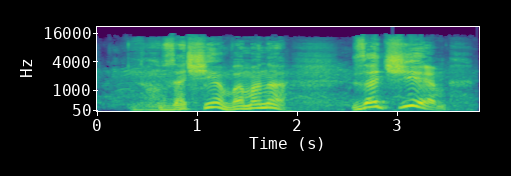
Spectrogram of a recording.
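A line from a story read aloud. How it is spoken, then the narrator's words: Desperate shout. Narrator (Russian): в отчаянии закричал руководитель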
